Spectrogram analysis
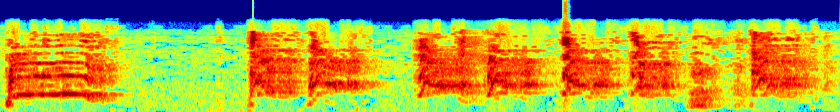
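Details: Cassidy, a pet dog, at the couch: a drawn-out harmonic yowl opens, then after a silent gap a string of about seven short, bright barks and yips, some rising in pitch.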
